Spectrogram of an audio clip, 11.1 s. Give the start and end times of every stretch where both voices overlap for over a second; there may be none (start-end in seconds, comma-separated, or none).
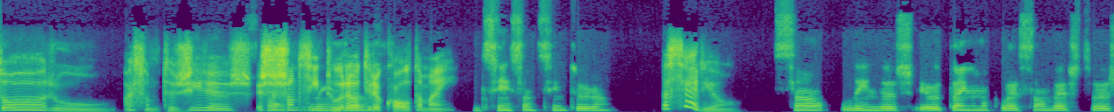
2.6-4.0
